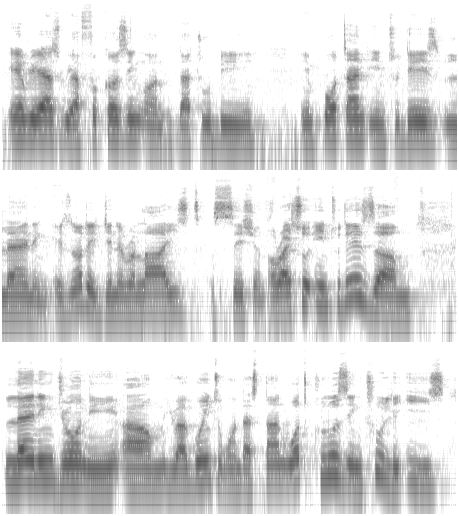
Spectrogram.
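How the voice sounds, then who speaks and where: A sales coach with a Nigerian accent gives a training presentation, instructive and deliberate, posing rhetorical questions. His voice is fairly high-pitched with a darkish tone.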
